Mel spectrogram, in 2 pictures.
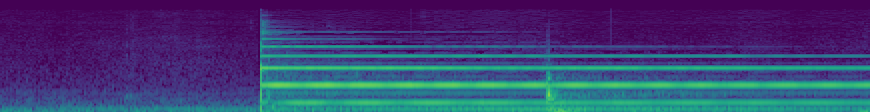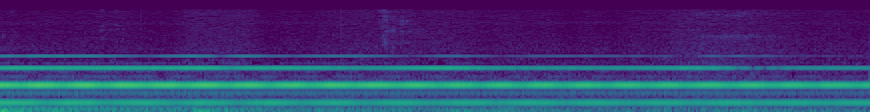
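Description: A singing bell struck once, about a second in, then ringing on with several steady overtones that fade slowly. A light second knock comes about a second and a half after the strike. The bell is rung to open a moment of silent reflection.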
